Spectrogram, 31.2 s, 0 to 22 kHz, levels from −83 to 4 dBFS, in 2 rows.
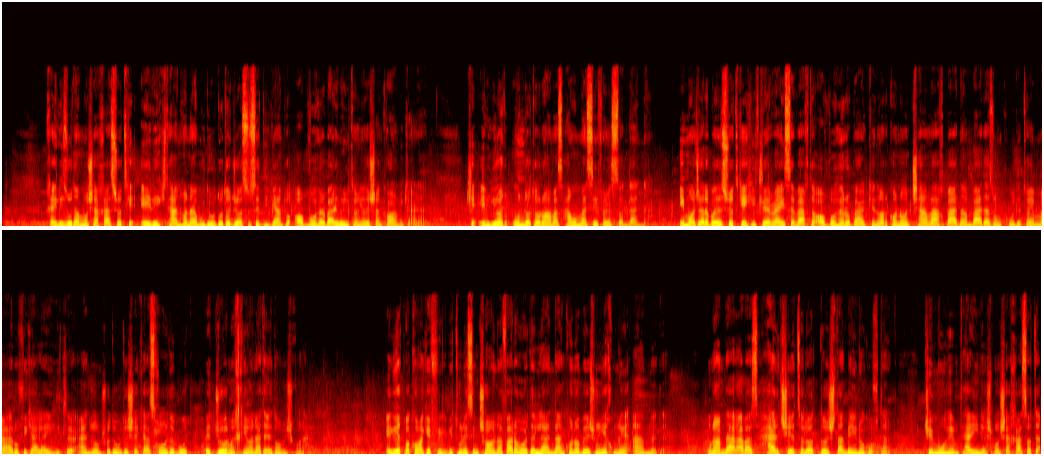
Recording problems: murmuring crowd; noticeable; throughout; 20 dB below the speech

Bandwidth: 15.5 kHz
